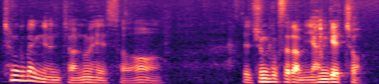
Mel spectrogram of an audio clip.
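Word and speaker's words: 梁啓超: 그런데 이걸 이제 그 기독교를 안 믿었던 사람들은 이제 대략 1900년 전후해서 이제 중국 사람 양계초, 뭐 발음은 양지차오 그러는데 양계초라는 사람이 은빙실 문집이라는 자기 책에다가 이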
